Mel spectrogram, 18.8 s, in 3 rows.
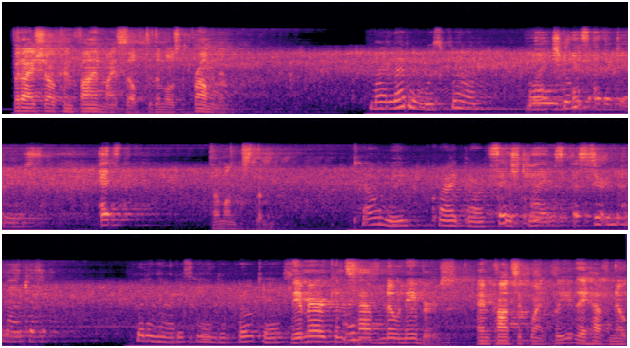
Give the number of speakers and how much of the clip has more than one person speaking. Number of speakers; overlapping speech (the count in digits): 3, about 11%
